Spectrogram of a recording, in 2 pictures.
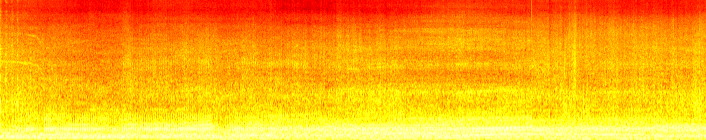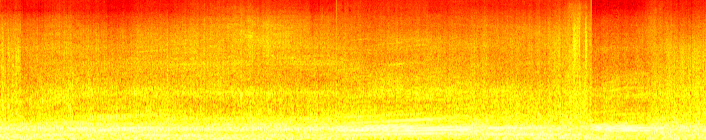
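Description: Motorcycle engine heard from the rider's seat, accelerating through the gears: the engine note climbs, drops back at each upshift and climbs again several times, the longest pull coming near the end.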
